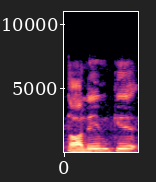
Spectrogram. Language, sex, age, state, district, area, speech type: Urdu, male, 18-30, Delhi, Central Delhi, rural, spontaneous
